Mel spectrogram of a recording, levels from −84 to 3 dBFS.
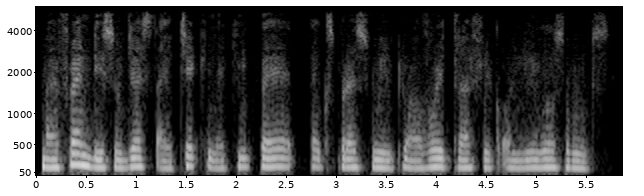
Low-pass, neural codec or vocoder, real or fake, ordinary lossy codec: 5.4 kHz; none; real; none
